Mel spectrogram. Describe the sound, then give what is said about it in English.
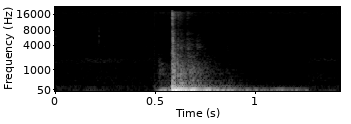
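A door closing with a single heavy, low thunk that decays quickly into silence. “Torturer, give me a few minutes alone with our prisoner. We shall see if I can persuade her to the error of her ways. Close the door on your way out.”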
